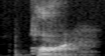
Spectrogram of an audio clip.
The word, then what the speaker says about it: Coury: Did I get the name right? Is it Coury? – Curry. – Curry, sorry. Nick Coury.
